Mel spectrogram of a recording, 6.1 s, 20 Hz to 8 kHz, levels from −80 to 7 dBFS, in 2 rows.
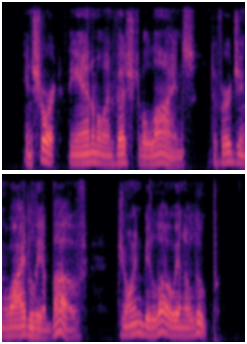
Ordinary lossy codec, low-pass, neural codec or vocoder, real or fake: Opus, 32 kbps; 7.2 kHz; vocoder, 44.1 kHz, 128 mel bands every 512 samples, BigVGAN v2; fake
